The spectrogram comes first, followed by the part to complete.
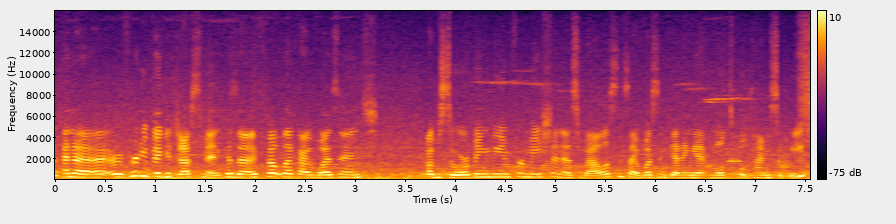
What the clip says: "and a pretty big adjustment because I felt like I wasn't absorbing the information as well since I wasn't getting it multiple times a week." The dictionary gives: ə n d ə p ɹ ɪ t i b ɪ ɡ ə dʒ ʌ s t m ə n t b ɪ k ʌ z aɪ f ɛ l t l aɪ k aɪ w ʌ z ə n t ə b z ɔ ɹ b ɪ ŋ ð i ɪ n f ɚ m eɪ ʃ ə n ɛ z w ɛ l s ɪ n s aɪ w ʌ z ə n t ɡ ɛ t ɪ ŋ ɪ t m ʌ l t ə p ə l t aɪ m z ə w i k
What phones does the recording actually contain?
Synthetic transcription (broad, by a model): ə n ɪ ə p ɹ ɪ t i b ɪ ɡ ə dʒ ʌ s t m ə n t k ʌ z aɪ f ɛ l t l aɪ k aɪ w ʌ z ə n t ə b z ɔ ɹ b ɪ ŋ ð i ɪ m f ɚ m eɪ ʃ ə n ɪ z w ɛ l s ɪ n s aɪ w ʌ z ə n ɡ ɛ t ɪ ŋ ɪ t m ʌ l t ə p l t aɪ m z ə w i k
